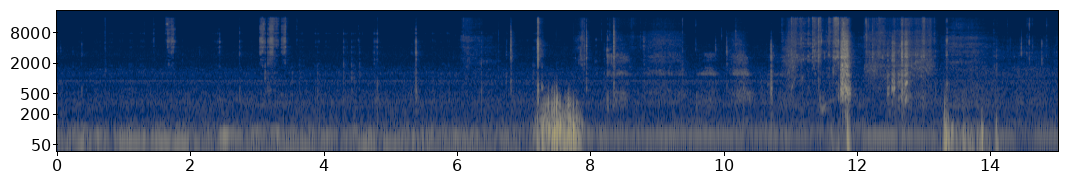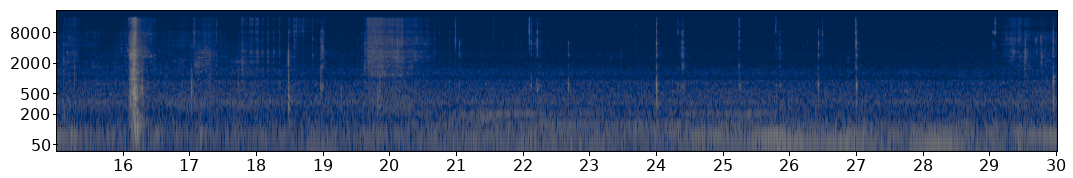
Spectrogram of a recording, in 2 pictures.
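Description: Small tools and parts being handled during an electronics repair: scattered clicks and scrapes with a few dull knocks, the loudest about seven seconds in, over a low steady hum.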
